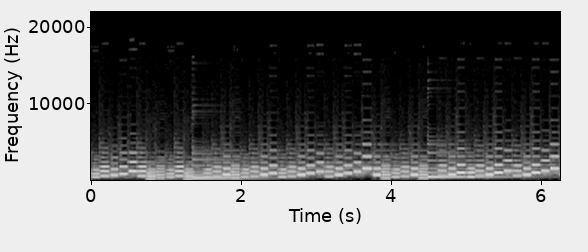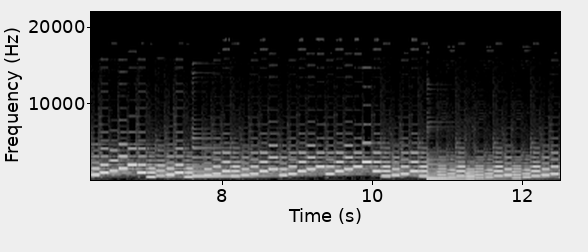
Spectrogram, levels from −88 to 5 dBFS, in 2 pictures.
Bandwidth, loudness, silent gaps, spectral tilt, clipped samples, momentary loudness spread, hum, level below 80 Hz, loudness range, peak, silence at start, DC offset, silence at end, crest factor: 7.8 kHz; -16 LUFS; none; -2.5 dB/octave; under 0.1%; 4 LU; none; -78 dBFS; 2 LU; -6 dBFS; 0 s; under 0.1%; 0 s; 10 dB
